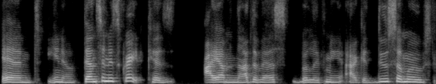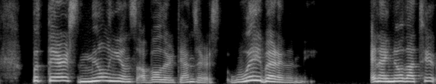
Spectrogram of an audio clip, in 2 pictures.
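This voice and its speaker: Speaking at a fairly slow pace with a non-native accent, a woman with a fairly high pitch uses lively intonation and big swings in loudness against a quiet background. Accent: noticeable foreign. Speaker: podcast host, dancer and author. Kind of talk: casual chat.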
